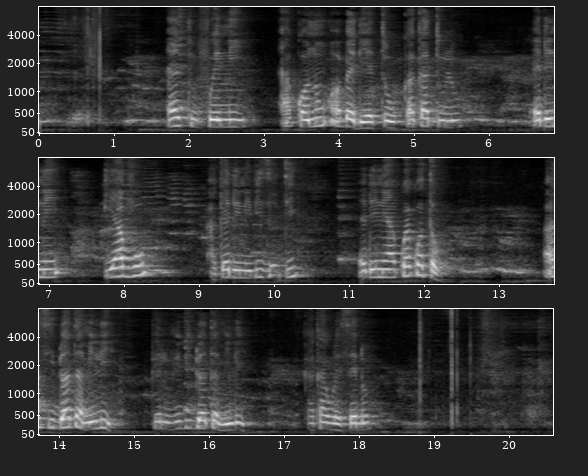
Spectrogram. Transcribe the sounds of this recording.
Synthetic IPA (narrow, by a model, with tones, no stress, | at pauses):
ɛ˦t̪u˨fo˨e˨nẽ˨ | a̰˨kɔ˨nũ˦ʔɔ̰˦bɛ˨ɖe˨ɛ˨t̪o˨ka˦ka˦t̪u˨lu˦ | ɛ˨ɖe˨nẽ˨ | ja˦vo˦ | a̰˨kɛ˦ɖe˨nẽ˨bi˦za˨t̪i˦ | ɛ˨ɖe˨nẽ˨a˨kɔ˦ɛ˦kɔ˦t̪ɔ˨ | a̰˦si˨do˦a˦t̪a˨mĩ˦li˦˨ | ke˦lu˨vi˦bi˦do˦a˦t̪a˨mĩ˨li˦˨ | ka˦ka˦wlɛ˨sɛ˦ɖo˦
